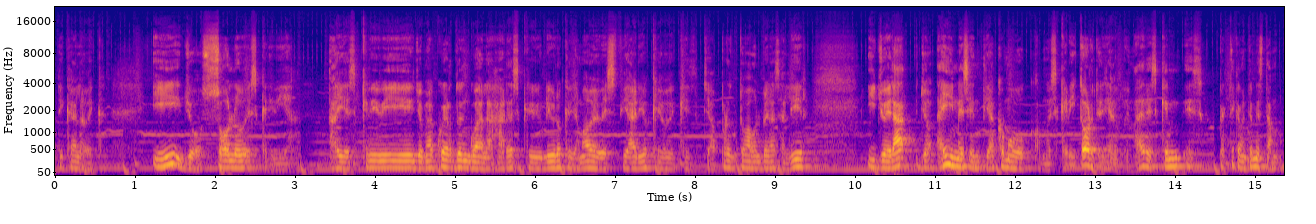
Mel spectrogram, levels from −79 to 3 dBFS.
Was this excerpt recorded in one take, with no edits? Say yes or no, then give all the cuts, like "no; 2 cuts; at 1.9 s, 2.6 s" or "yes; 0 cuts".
yes; 0 cuts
